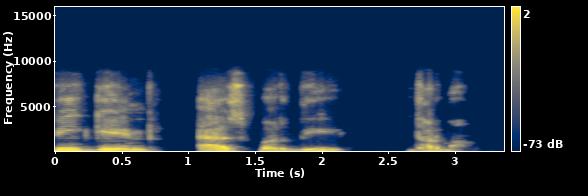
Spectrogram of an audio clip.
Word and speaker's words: Dharma: four words are dharm Earth sorry can you spell it for me dharam is Dharma d-h-a-r-m-a Earth is a r t h calm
